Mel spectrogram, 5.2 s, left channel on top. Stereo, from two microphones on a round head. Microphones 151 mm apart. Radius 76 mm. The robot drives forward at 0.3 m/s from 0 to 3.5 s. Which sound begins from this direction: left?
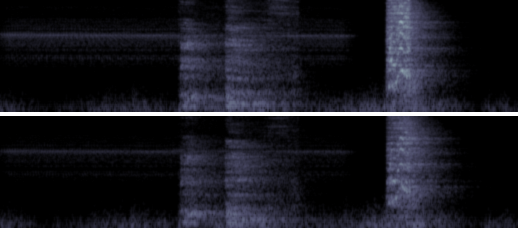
A zipper, at 3.9 s.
